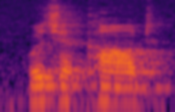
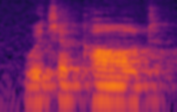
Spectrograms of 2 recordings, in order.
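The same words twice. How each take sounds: The two takes are said the same way.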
